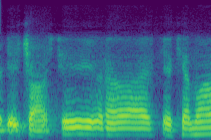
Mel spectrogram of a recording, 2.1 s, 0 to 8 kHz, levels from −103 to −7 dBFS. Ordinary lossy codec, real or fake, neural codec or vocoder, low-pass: AAC, 48 kbps; fake; codec, 16 kHz, 0.5 kbps, FunCodec, trained on Chinese and English, 25 frames a second; 7.2 kHz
